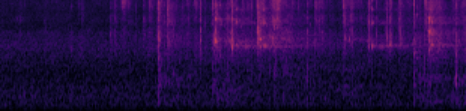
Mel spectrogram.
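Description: Tennis ball hit back and forth in a doubles rally: sharp racket strikes starting about two seconds in, with short sneaker squeaks on the court between them. The whole is faint.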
